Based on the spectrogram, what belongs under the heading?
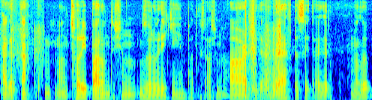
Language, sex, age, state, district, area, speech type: Kashmiri, male, 30-45, Jammu and Kashmir, Ganderbal, rural, spontaneous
